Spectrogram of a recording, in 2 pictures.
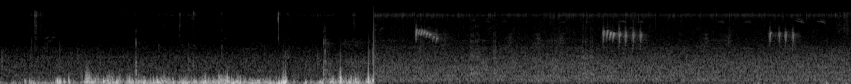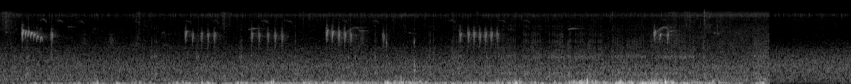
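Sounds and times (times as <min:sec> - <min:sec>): small birds trilling: 0:03.8 - 0:16.2
down-slurred bird notes: 0:05.2 - 0:16.2
low rumbling noise: 0:09.0 - 0:16.2.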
